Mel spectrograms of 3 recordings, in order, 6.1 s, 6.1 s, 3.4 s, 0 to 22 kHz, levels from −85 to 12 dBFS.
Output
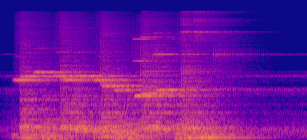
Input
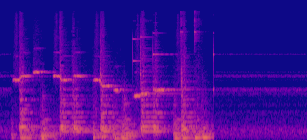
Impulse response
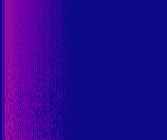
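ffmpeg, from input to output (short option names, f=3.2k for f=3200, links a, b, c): -filter_complex "[1:a]atrim=start_sample=2205[a];[0:a][a]afir=irnorm=-1:irlink=0,volume=3dB"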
